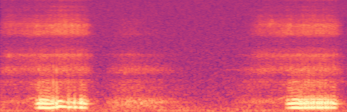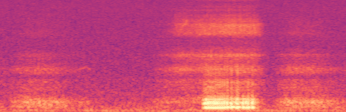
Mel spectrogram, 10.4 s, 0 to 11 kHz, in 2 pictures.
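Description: Three loud, rattling snores on the in-breath, about 15 a minute, each followed by a quiet out-breath; steady snoring.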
